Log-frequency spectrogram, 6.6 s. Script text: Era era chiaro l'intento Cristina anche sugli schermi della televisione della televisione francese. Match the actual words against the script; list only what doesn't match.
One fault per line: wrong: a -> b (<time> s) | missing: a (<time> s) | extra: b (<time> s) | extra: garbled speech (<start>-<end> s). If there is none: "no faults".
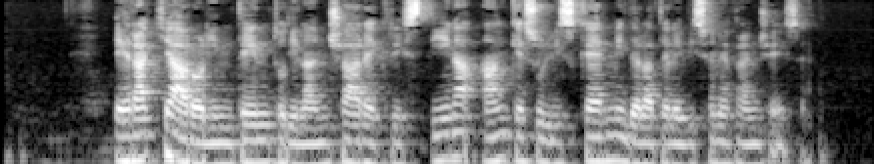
missing: era (1.1 s)
extra: di lanciare (2.1 s)
missing: della televisione (5.5 s)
